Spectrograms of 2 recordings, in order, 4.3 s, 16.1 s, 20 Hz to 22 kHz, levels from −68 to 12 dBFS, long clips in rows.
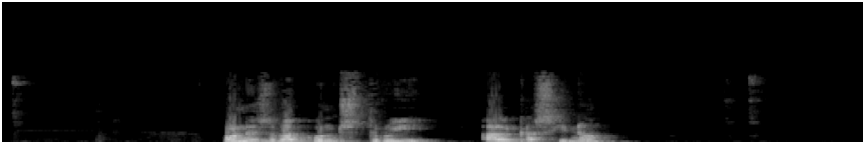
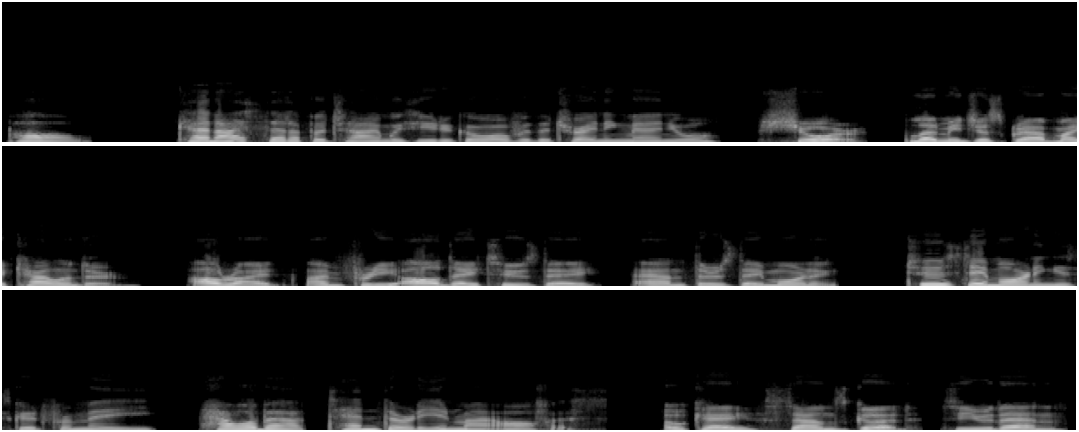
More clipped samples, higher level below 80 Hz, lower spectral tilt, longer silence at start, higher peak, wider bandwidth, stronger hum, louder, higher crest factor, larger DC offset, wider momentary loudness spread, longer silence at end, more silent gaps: neither; about the same, -46 dBFS vs -46 dBFS; second, -6 dB/octave vs -8 dB/octave; first, 1.1 s vs 0 s; about the same, 0 dBFS vs -2 dBFS; first, 11.5 kHz vs 8.6 kHz; neither; about the same, -17 LUFS vs -17 LUFS; about the same, 18 dB vs 14 dB; second, under 0.1% vs 0.9%; second, 7 LU vs 10 LU; first, 1.25 s vs 0.05 s; second, none vs 0.52-0.80 s, 3.66-3.70 s, 6.12-6.20 s, 9.62-9.81 s, 11.59-11.64 s, 13.83-13.96 s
